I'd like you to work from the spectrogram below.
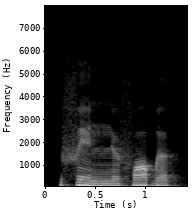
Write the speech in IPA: f e nː ø f ɔ ɓ ə

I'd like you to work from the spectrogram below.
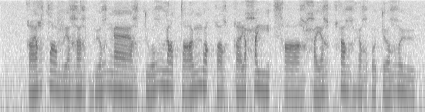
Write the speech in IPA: q e ʁ tˤ e v e ʁ ɛ ʁ b ʉ ʁ ŋ æː ʁ t u ʁ ɣ ʉ tˤ ɵ ŋ o q u ʁ q i ħ iː t͡sʰ ɑː ʁ ħ e ʁ qʰ y ʁ ɦ ø ʁ ʔ o t ɵ ʁ ʉː

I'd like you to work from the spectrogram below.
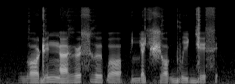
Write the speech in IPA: ɡ ɔ ɖ e ŋ a ɣ ə˞ s ɣ ɵ ɓ ɔ | ʎ a ç ʒ ɔ ɡ w i ɟ e s

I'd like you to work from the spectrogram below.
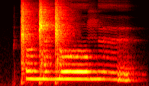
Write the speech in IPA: ǁ o ŋ͡ǁ ə ŋ͡ǁ oː ŋ ʉː

